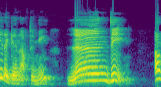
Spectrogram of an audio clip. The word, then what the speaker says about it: lundi: Lundi. All right. So now let's see how it's written. Lundi. Yes. It's not lundi. It is lundi. Because in French, UN sounds un.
